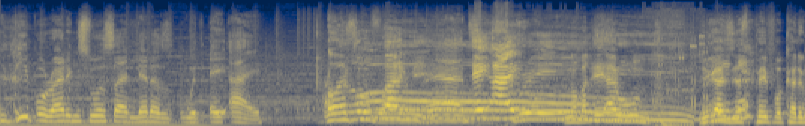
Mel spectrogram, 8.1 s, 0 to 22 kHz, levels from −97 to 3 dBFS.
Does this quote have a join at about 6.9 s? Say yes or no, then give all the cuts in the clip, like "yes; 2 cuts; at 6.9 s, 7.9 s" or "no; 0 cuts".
yes; 1 cut; at 6.9 s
